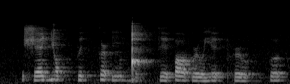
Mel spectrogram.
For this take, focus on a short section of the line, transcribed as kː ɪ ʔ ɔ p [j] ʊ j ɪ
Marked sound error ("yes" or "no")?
yes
